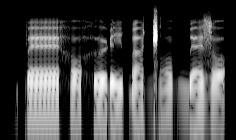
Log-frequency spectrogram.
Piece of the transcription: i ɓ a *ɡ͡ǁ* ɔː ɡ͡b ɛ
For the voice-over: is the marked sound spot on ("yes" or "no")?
yes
